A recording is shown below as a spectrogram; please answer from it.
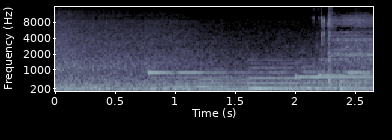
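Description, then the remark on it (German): Soft ocean waves wash steadily onto a sandy beach in sunshine in a continuous, gentle hiss, with faint tonal hums drifting beneath and a brief brighter splash near the end. No one speaks. “Und diese Wellen sind so schön beruhigend, weil sie sanft und gleichmäßig kommen und gehen.”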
